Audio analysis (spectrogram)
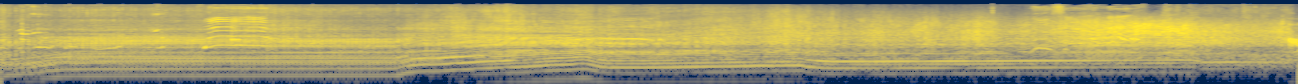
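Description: A bracket drag racing car launches at a Swedish strip, its engine revving hard and climbing in pitch as it pulls away, while an announcer talks over the noise.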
